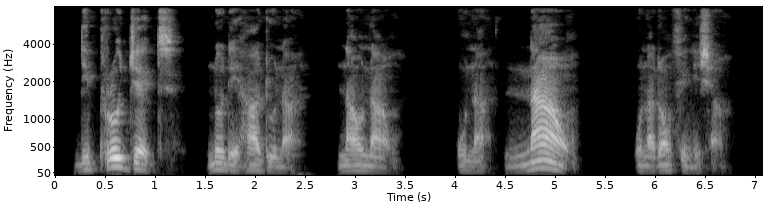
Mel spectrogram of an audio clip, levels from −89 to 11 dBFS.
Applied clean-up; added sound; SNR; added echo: neural mask model Resemble Enhance denoiser.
